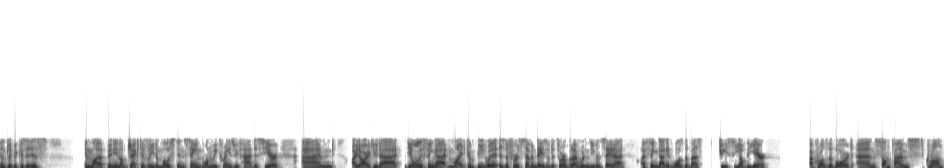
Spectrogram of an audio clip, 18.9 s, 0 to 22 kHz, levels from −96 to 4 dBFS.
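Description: Packet loss with pitch repetition bridges three gaps: 3.98–4.04 s, after "opinion objectively the most"; 7.36–7.42 s, after "this year and I'd"; and 17.84–17.88 s. Each is 60, 60 and 40 ms long, consistent with lost 20 ms packets. The receiver looped the last pitch period, so the sound briefly holds with a buzzy edge. A spectrogram shows flat, evenly spaced harmonic stripes, and the waveform shows identical repeating cycles. The G.711 telephone band stays capped at 4 kHz.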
